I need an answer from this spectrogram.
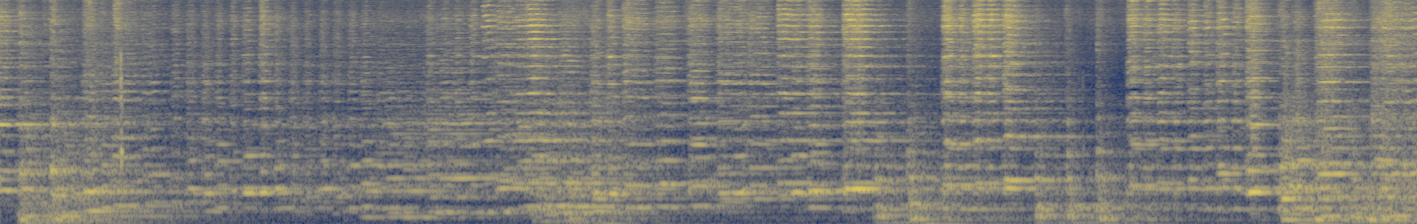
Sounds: music, musical instrument, violin

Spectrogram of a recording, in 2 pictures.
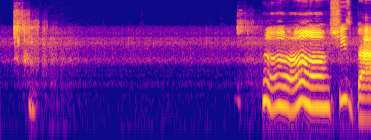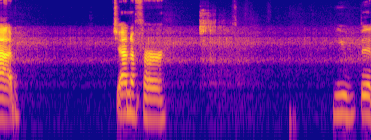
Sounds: speech

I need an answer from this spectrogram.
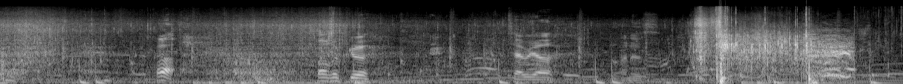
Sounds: speech, water, splashing water, splash, music

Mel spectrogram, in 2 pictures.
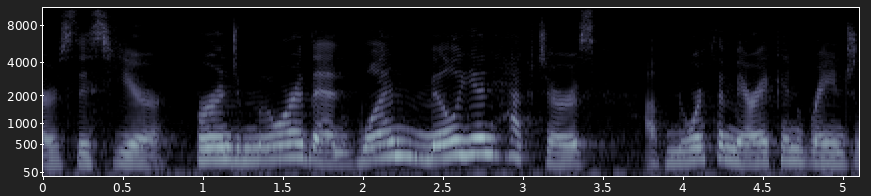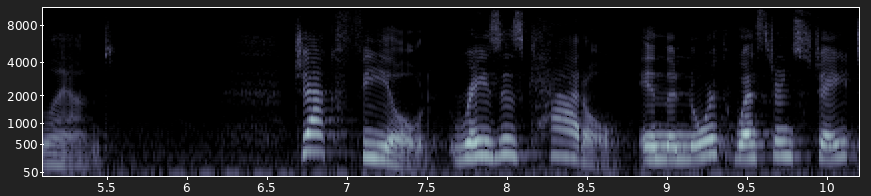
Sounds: speech

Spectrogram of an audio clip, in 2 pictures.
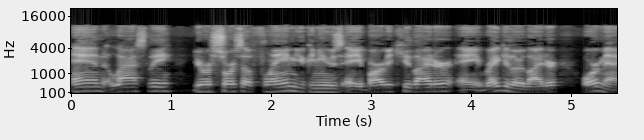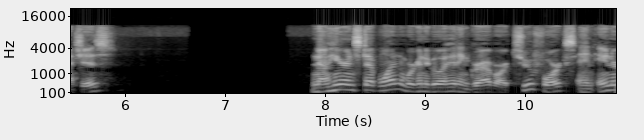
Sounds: speech

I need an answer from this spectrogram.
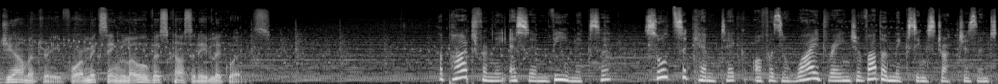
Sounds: music, speech

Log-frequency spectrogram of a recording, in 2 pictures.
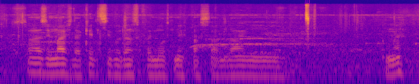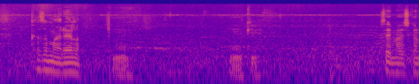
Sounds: speech

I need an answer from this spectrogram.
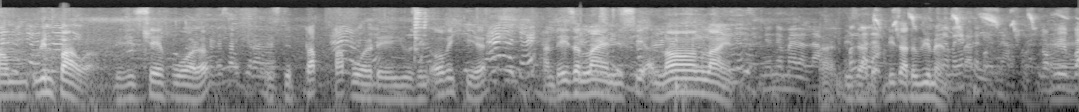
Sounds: speech

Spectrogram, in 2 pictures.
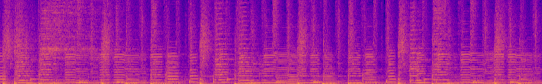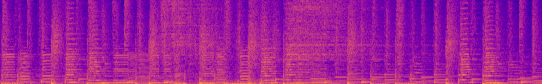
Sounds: music, musical instrument, saxophone, woodwind instrument

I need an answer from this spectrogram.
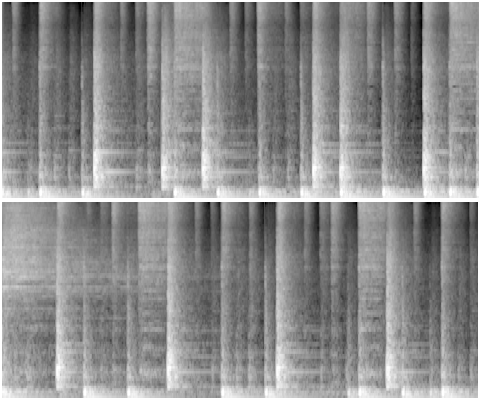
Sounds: hi-hat, music, drum, drum kit, musical instrument

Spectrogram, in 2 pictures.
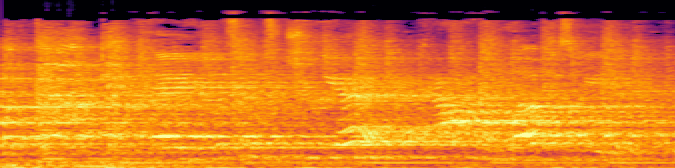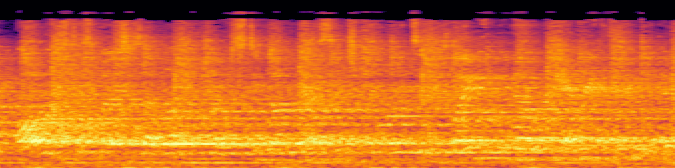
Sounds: speech, music

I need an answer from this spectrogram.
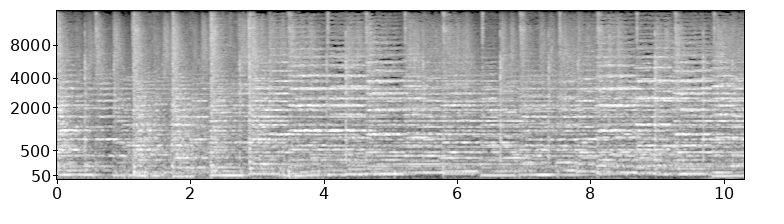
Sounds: music

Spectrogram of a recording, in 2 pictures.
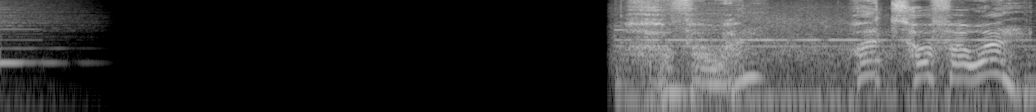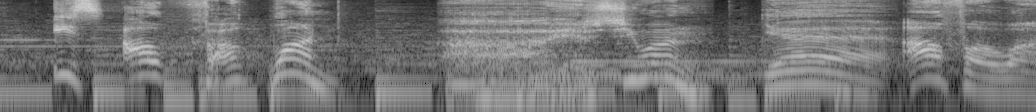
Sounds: speech, music

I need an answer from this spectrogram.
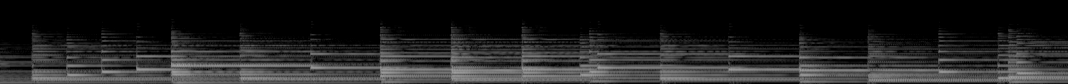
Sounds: music

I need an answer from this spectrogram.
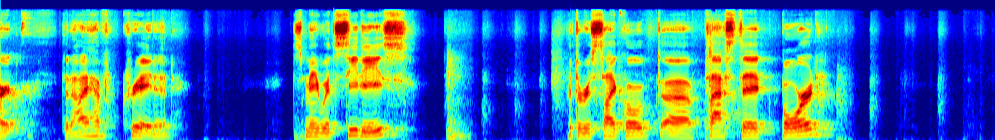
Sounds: speech

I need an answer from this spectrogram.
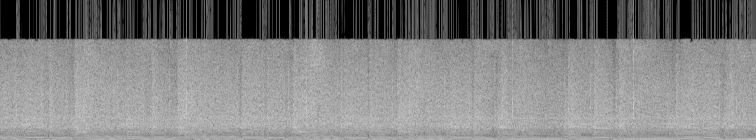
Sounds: plucked string instrument, strum, guitar, musical instrument, electric guitar, music

